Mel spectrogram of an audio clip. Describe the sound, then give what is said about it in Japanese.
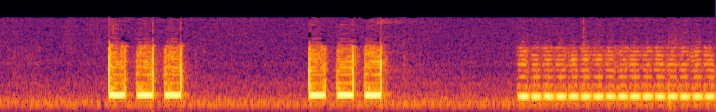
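A telephone number being dialed: six keypad tones in two quick groups of three, followed by a steady, pulsing ringing tone as the call goes through. “普通に番号の方にかけてます。”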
